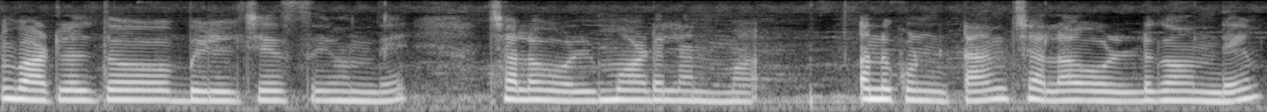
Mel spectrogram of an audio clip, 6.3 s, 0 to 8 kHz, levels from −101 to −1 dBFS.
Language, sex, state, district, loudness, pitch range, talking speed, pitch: Telugu, female, Andhra Pradesh, Krishna, -18 LUFS, 210-225 Hz, 115 wpm, 215 Hz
